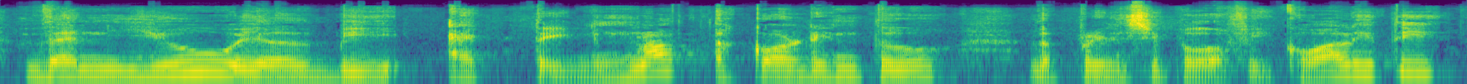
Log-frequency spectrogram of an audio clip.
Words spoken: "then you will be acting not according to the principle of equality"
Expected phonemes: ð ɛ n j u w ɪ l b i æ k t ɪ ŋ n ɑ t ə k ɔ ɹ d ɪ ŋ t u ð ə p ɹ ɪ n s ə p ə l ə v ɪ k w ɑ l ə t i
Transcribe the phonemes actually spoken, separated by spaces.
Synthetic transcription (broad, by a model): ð ɛ n j u w ɪ l b i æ k t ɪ ŋ n ɑ t ə k ɔ ɹ d ɪ ŋ t u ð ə p ɹ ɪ n s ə p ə l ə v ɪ k w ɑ l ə t i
